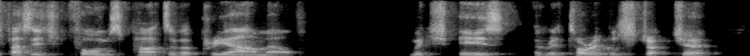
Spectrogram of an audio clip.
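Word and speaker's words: Priamel: by eminent German scholars, which is why the term is stressed on the 2nd syllable. Das ist eine Preamel.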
